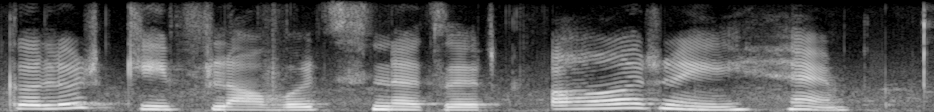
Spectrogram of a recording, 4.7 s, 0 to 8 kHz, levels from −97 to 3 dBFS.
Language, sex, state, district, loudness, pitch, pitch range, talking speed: Hindi, male, Punjab, Fazilka, -13 LUFS, 220 Hz, 195-270 Hz, 90 wpm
